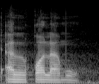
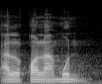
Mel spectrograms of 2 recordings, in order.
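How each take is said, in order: First: The word ends on a vowel, no n. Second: The word ends with an added n sound. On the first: The speaker calls it right. "Jadi al-qalamu" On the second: The speaker calls it wrong. "Boleh nggak Anda baca al-qalamun? Tidak boleh"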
